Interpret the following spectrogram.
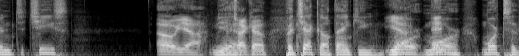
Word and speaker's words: Pacheco: Pacheco, thank you.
